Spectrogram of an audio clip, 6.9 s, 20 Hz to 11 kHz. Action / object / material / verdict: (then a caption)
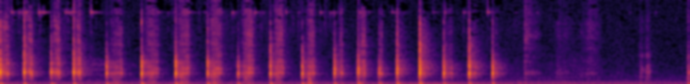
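tap / chalk on a small wooden-framed chalkboard slate / slate, chalk / none. White chalk taps and strokes across a small dark chalkboard slate set in a red wooden frame, making about 19 sharp, bright clicks with a short scraping rasp in the first five seconds. The strokes then fade into soft, faint scratching, with one last light tap at the end.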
